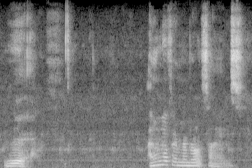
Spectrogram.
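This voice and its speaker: A woman giving a casual, rambling vocal warm-up tutorial from home, full of filler words. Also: mid-range voice, animated, moderate pace, creaky, a little hiss or hum, low-quality recording. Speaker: amateur singing tutor.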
